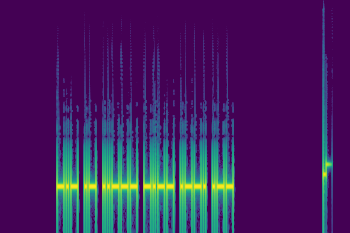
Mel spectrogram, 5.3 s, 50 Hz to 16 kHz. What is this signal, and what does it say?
Morse code, heard as a keyed tone, about 34 wpm, 700 Hz. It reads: KA2YPW
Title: USA Call Signs Repeated 3x 35wpm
